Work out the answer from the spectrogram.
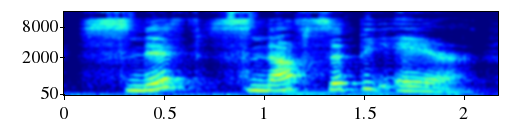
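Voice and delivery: plain reading voice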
